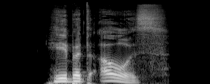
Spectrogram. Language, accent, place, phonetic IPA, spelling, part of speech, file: German, Germany, Berlin, [ˌheːbət ˈaʊ̯s], hebet aus, verb, De-hebet aus.ogg
- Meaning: second-person plural subjunctive I of ausheben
